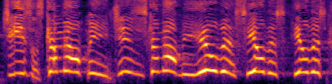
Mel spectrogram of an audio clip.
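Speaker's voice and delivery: very high, mock-desperate crowd voice; clamoring plea. Crowd all begging Jesus for healing, hammed-up high pleading. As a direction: beg in a high, loud, hammed-up squeal. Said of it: "Everyone else is gonna be asking".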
